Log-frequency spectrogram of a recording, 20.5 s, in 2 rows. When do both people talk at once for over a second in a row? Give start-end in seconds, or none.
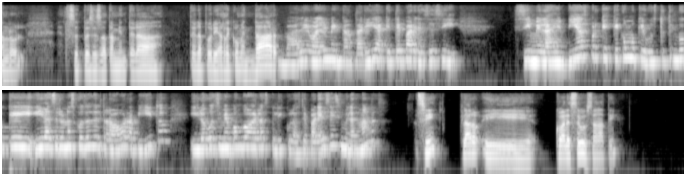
none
